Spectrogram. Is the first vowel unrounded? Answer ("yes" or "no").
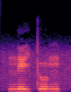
yes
